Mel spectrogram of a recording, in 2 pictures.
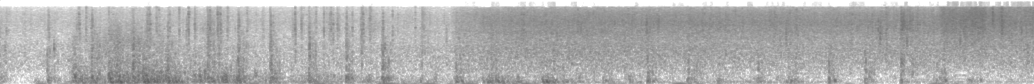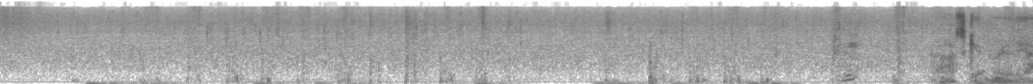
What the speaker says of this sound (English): Thunder comes.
